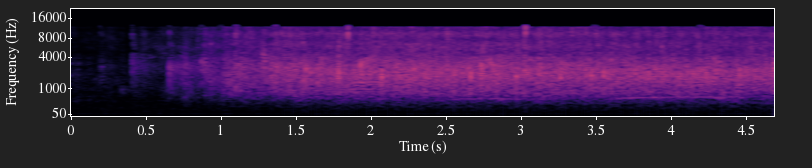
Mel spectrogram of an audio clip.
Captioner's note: applause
